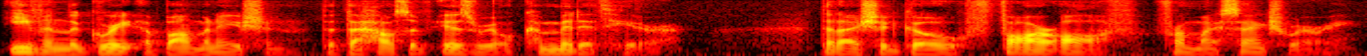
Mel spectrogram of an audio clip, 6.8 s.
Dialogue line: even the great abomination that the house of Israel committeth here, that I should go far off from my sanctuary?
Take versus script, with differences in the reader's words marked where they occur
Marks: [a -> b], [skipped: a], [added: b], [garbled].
even the great abomination that the house of Israel committeth here, that I should go far off from my sanctuary?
